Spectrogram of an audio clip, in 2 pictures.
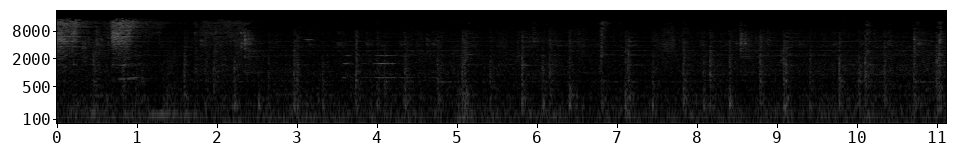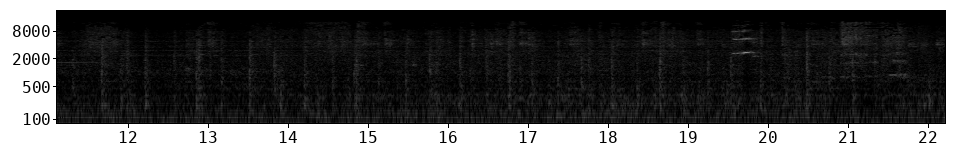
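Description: White Pass and Yukon Route narrow-gauge passenger train running, heard from aboard: a steady low rumble with the clickety-clack of its wheels over the rails.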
